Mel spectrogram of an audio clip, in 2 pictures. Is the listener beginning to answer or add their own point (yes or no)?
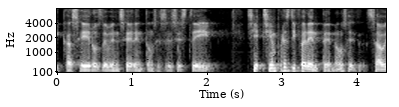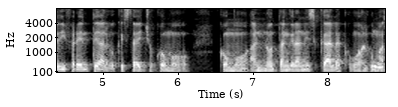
no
